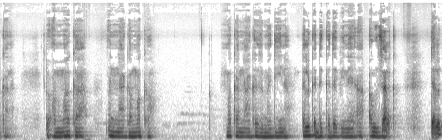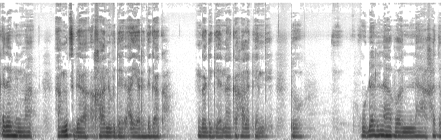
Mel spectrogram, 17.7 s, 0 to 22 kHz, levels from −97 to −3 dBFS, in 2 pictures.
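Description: Speech, with no technical fault to be heard anywhere in the recording. There is nothing here that calls for a time or a cause.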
